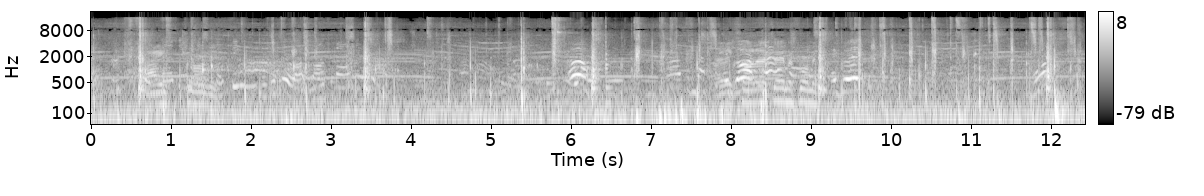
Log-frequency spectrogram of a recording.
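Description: Tennis balls pop off rackets in sharp hits.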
